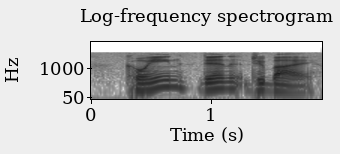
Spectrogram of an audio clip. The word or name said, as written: coine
